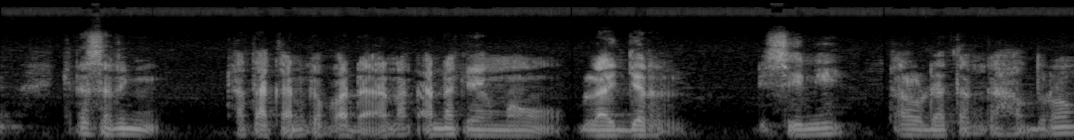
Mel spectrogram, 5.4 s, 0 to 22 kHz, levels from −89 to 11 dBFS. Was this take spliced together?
yes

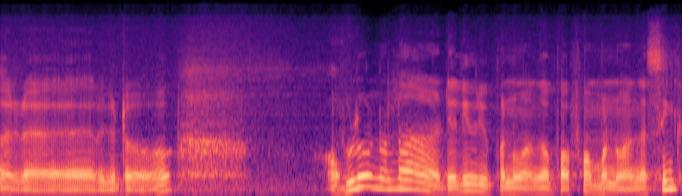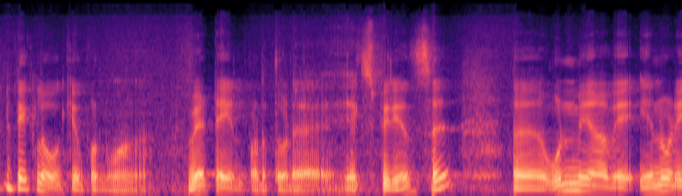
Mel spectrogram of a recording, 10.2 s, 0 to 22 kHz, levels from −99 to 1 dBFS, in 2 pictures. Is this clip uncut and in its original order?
no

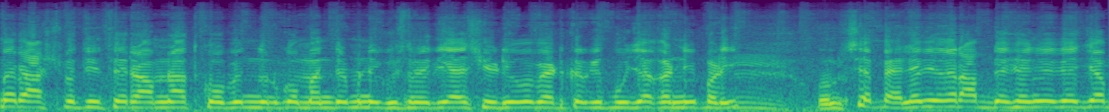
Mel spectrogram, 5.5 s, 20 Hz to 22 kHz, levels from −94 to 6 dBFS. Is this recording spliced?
no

